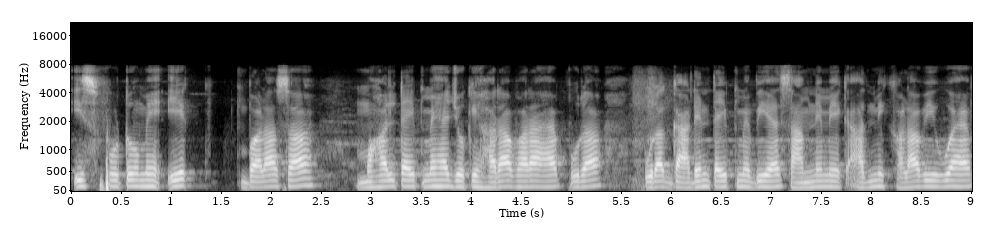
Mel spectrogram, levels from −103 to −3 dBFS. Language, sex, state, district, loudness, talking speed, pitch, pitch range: Hindi, male, Jharkhand, Garhwa, -17 LUFS, 200 wpm, 135 Hz, 130-145 Hz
